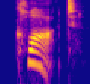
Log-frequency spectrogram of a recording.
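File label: "clot", English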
